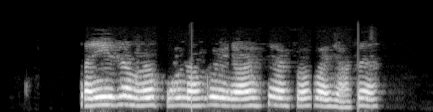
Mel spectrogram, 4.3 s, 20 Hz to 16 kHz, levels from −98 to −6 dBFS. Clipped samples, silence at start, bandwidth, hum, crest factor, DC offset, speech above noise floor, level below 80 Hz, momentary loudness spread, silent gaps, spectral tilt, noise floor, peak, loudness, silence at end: under 0.1%; 0.8 s; 4.1 kHz; none; 14 dB; under 0.1%; 51 dB; -62 dBFS; 8 LU; none; -8.5 dB/octave; -65 dBFS; -2 dBFS; -15 LUFS; 0.55 s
